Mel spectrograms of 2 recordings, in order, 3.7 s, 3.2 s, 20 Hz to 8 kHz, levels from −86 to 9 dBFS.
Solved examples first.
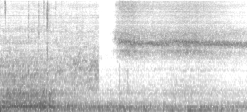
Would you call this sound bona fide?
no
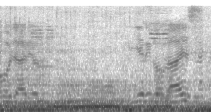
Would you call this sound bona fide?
yes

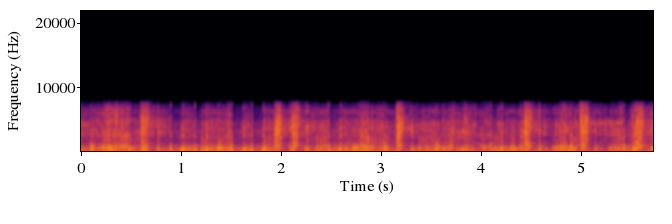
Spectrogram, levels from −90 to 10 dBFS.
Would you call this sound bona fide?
no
